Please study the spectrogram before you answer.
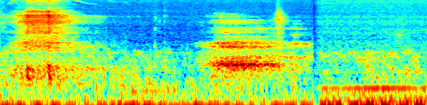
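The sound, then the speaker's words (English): Breathing during a guided meditation: two audible breath sounds, a breathy nasal intake followed by a softer airy exhale through the mouth, both fairly faint. “So go ahead and breathe in through your nose and out through your mouth.”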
